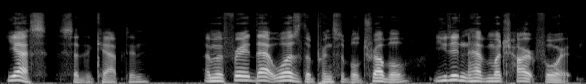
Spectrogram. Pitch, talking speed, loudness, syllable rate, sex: 140 Hz, 175 wpm, -19 LUFS, 4.8 syllables/s, male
